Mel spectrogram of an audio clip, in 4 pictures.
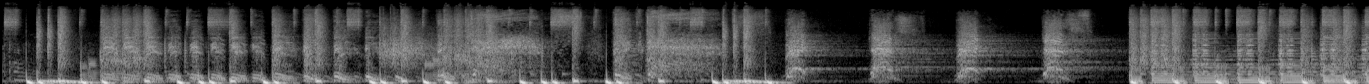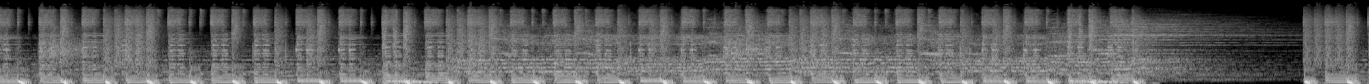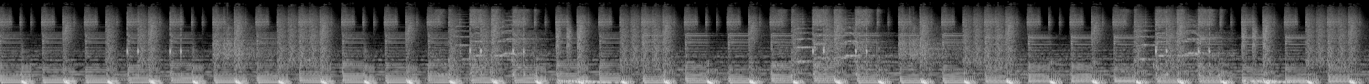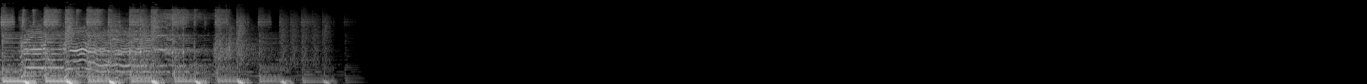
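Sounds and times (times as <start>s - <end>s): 
rock and roll music: 0.0s - 7.9s, 11.3s - 44.6s.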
